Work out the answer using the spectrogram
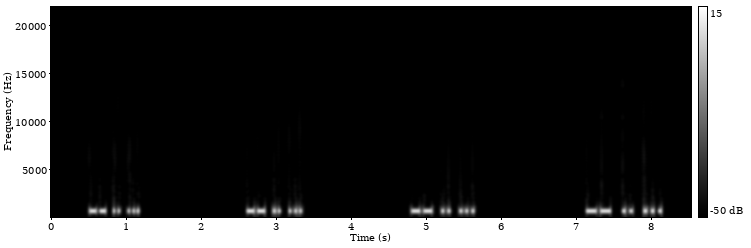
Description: Morse code, heard as a keyed tone, about 33 wpm, 700 Hz. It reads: MIS MIS MIS MIS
